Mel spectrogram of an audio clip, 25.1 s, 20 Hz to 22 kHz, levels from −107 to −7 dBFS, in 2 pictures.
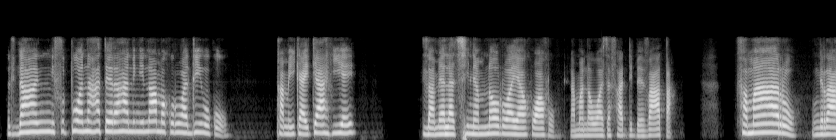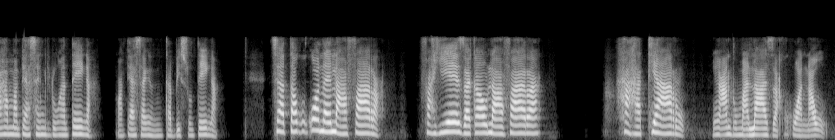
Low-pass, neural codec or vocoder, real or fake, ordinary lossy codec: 7.2 kHz; codec, 16 kHz, 2 kbps, FunCodec, trained on LibriTTS, 25 frames a second; fake; AAC, 64 kbps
